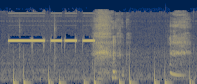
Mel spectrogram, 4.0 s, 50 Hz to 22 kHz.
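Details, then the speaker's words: Fetal heartbeat on ultrasound, volume turned up, in a feature film about a pregnancy where the unborn child will likely have birth defects: regular low whooshing thumps about 85 a minute under a steady monitor beep and music. "صدای قلبشه یه ذره بلندش می‌کنی بله"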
